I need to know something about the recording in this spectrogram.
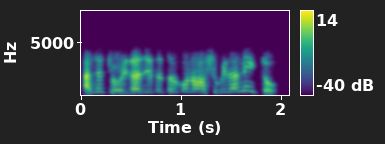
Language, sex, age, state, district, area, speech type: Bengali, female, 18-30, West Bengal, Purulia, urban, conversation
